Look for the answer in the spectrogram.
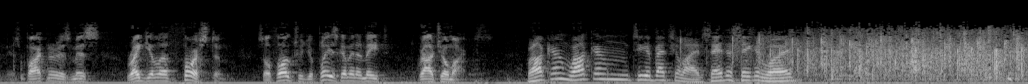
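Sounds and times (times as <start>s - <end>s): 
speech: 0.2s - 8.3s
studio audience applause: 7.2s - 10.2s.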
